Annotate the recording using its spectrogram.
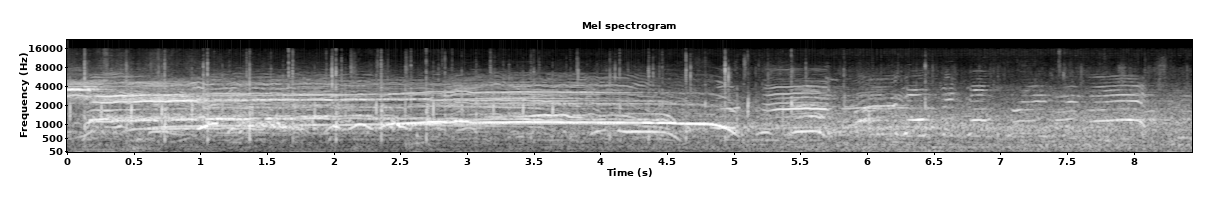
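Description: Young women's voices shouting and cheering in long, high held calls, with short sharp clicks scattered through; the cheering dies down after about five seconds, leaving a few shorter shouts.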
